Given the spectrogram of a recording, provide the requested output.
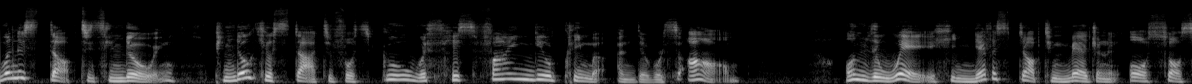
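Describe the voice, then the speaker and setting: Against a quiet background, a woman speaks very slowly, her pitch swinging very widely. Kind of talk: storybook read-aloud.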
